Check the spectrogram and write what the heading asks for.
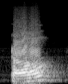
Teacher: অঘুষ, অল্প প্রাণ, মূর্ধন্য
